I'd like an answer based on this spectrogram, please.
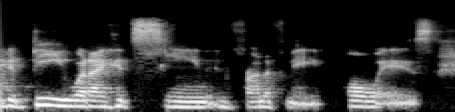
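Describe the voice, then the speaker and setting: In an American accent, a woman talks at a moderate pace with ordinary pitch variation. It is a plain, everyday voice. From US South, Louisiana. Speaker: auctioneer and author. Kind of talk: interview. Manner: fluent.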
